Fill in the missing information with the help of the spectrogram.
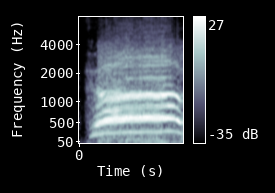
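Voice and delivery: a sudden, huge, low roar of a yell; mock battle scream. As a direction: bellow it like a fighter powering up. Drunk friend screaming, charging at me.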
